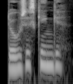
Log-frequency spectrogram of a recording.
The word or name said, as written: dåseskinke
